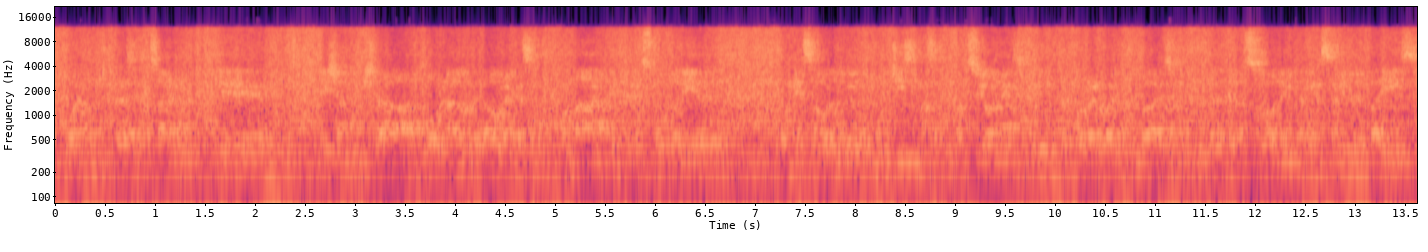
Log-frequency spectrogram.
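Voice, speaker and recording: A man talks at a fairly quick pace with ordinary pitch variation. Audible room echo and loud background noise fill the clip. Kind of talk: public talk to audience. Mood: grateful, calm. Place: stage.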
